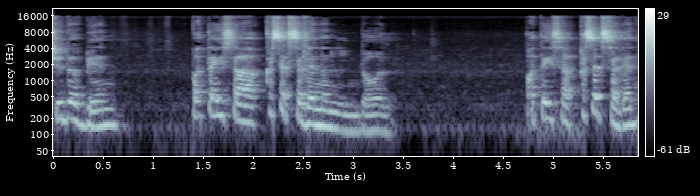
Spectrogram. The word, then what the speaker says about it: Kasagsagan: Patay sa kasagsagan ng lindol. Patay sa kasagsagan ng lindol. Patay sa kasagsagan. Kasagsagan ng lindol. It should have been patay sa kasagsagan ng lindol.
